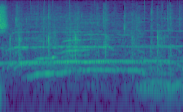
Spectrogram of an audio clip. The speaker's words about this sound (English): Clap for them now. And tell them congratulations. Congratulate them right now. Hallelujah. Give God a shout of praise in this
